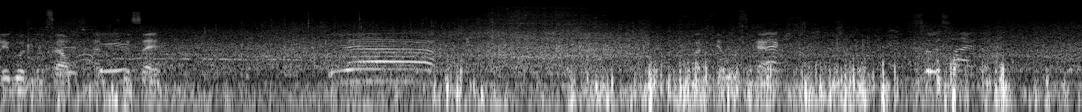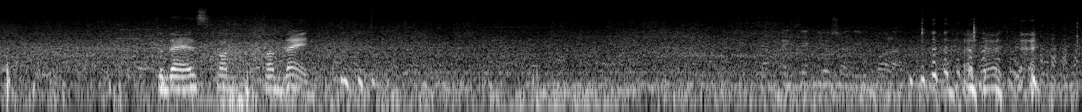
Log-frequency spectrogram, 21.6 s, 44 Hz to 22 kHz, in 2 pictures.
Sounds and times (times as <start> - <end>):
Traffic noise, roadway noise: 0.0 - 21.6.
